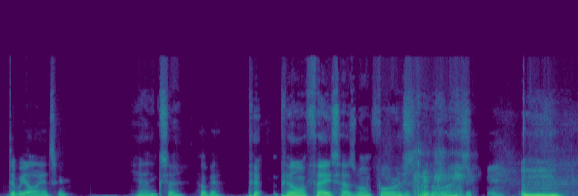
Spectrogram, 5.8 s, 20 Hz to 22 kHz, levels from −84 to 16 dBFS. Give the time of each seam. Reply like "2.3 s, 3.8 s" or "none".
1.9 s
